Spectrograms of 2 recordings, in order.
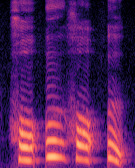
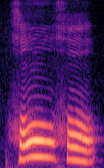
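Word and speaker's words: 方法: We don't say ho-u. We say ho-ho, extending the o vowel.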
